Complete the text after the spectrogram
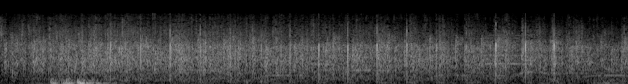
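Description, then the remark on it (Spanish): A group claps steadily for several seconds for pupils from Colegio Las Esclavas and Colegio Montessori, a dense, crackling wash of many hands with no pause, holding an even loudness from start to finish. “estamos con alumnos de segundo de la ESO del Colegio Las Esclavas y de sexto de primaria y cuarto de la ESO del Colegio Montessori, al que les pedimos un aplauso.”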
